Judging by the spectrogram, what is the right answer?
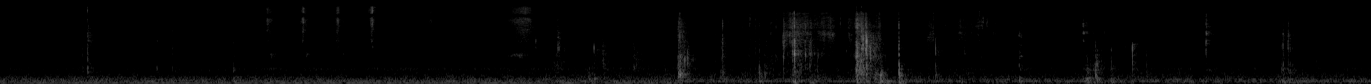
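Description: Light scattered clicks, then about halfway through a few bursts of dry crackling and rustling as dried laver (gim) sheets are handled on a wooden cutting board.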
